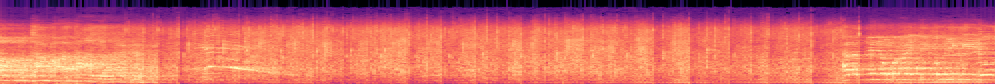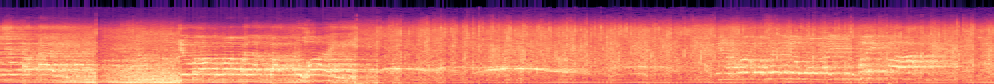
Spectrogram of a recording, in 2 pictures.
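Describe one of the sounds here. A man sings loudly through a microphone and loudspeakers in a large echoing hall.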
